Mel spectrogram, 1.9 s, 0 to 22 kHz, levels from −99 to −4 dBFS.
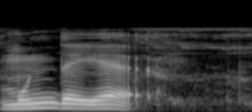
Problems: none marked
